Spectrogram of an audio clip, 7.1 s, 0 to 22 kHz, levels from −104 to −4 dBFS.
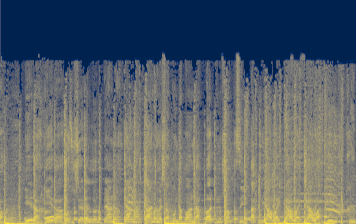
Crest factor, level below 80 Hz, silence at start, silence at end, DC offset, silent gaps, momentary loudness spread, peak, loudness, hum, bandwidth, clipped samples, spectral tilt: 12 dB; -14 dBFS; 0 s; 0 s; under 0.1%; none; 5 LU; 0 dBFS; -14 LUFS; none; 17 kHz; under 0.1%; -4.5 dB/octave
